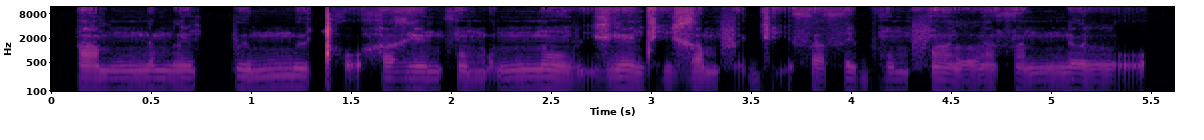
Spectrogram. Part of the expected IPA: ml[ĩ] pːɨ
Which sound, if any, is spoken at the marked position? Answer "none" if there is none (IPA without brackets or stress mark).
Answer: ĩ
